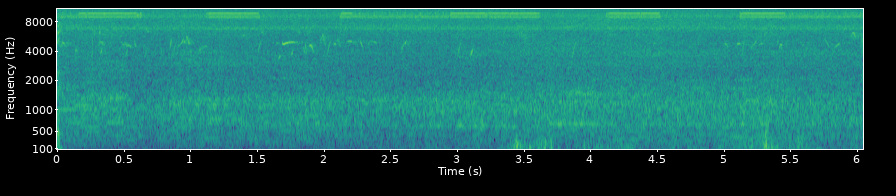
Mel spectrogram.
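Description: Steady outdoor background rumble with no clear single source, with a couple of short low thumps past the middle and a few faint high chirps.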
